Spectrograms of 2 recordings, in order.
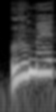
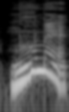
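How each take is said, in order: First: The word starts with a vowel: ume. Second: The word starts with an 'm' sound: mume. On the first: This is the modern pronunciation of the word. "梅と発音するようになったのは明治以降のようです" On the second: This is the older pronunciation of the word. "乱説の時代は無名と発音していたようです"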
